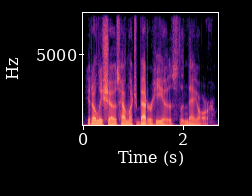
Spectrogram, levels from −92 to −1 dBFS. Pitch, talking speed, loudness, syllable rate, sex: 90 Hz, 245 wpm, -20 LUFS, 5.5 syllables/s, male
